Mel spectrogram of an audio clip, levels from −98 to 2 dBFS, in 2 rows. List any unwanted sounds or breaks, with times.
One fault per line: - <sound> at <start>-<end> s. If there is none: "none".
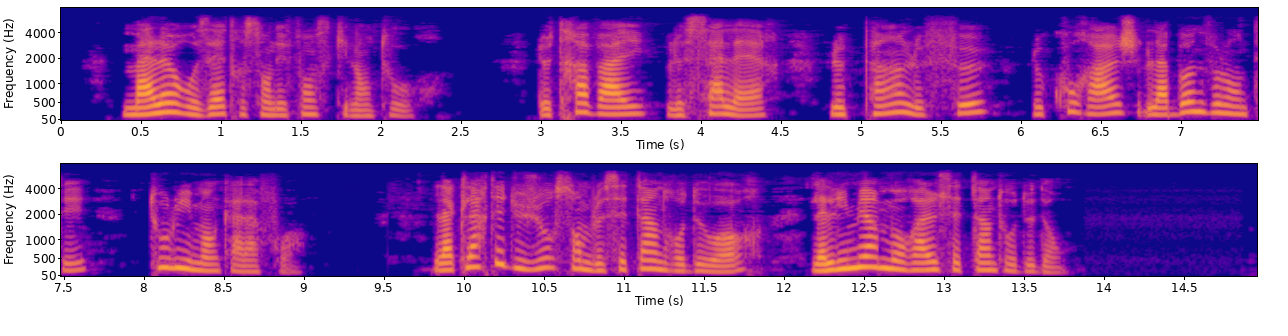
none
